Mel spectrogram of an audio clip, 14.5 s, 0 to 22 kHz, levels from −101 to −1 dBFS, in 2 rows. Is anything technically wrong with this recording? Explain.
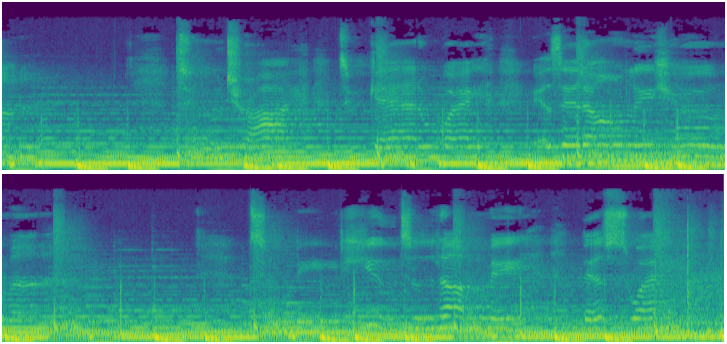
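Yes. From 1.10 s to 13.42 s there are clock drift buffer slips, likely from two devices whose clocks disagree by around 150 ppm, so the buffer between them drifts until a few samples are dropped or repeated. This produces a regular click every 1.12 s.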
